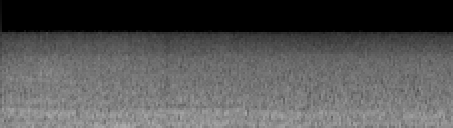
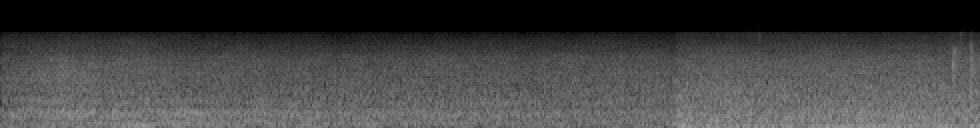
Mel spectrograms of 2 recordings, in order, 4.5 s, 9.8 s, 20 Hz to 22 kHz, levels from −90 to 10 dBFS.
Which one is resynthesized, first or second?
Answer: second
